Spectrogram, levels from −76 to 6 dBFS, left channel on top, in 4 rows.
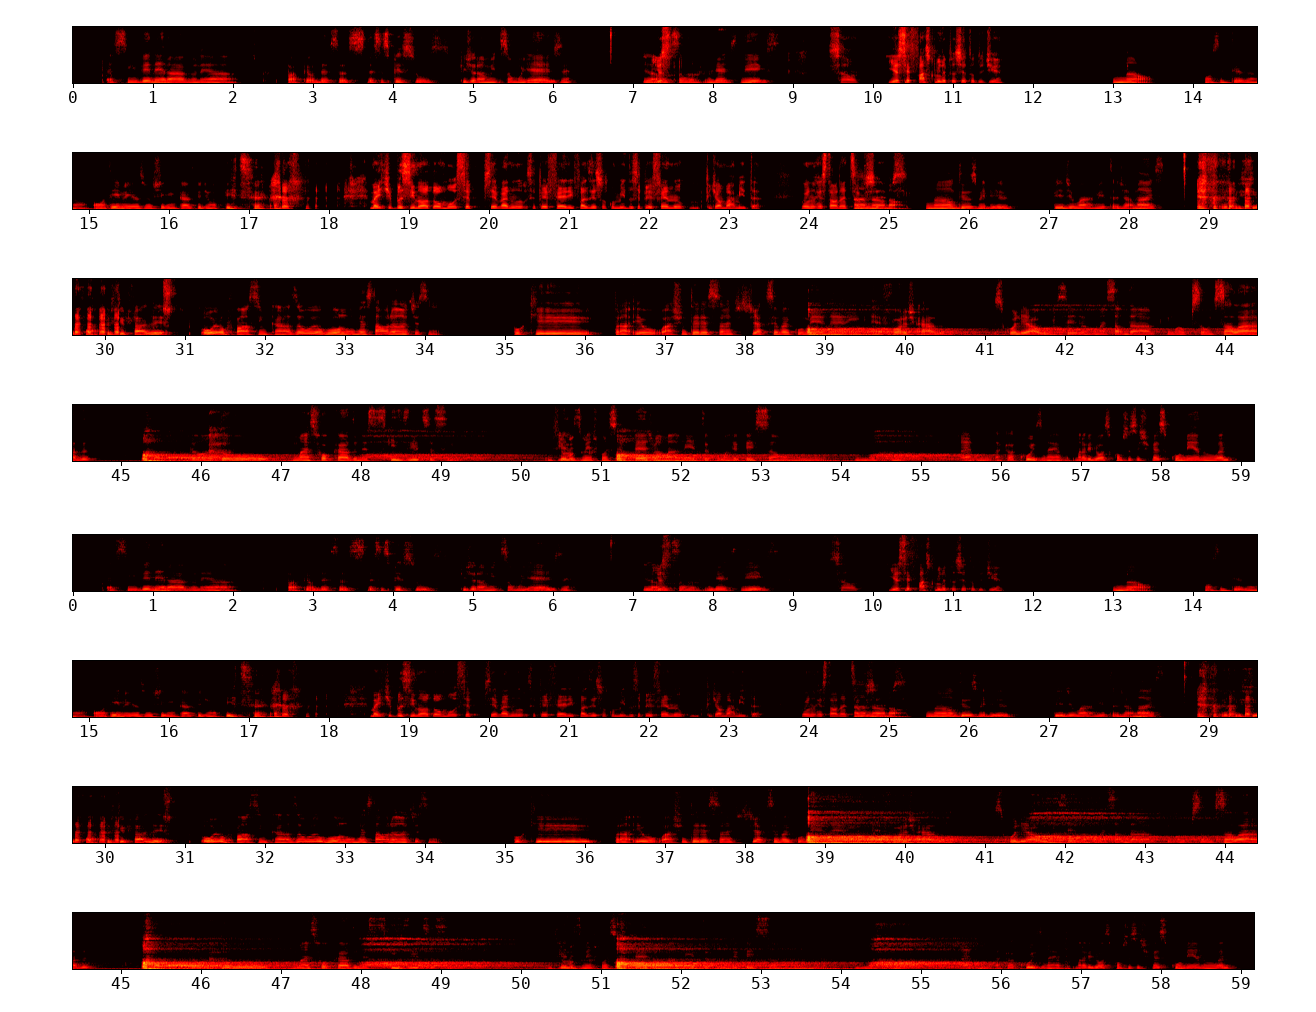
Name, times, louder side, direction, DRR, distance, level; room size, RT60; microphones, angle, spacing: voice 1, 0.4-2.0 2.7-6.3 7.1-8.8 13.0-13.5 14.1-17.4 24.6-25.2 25.5-26.5 27.1-28.4 29.2-30.8 31.2-34.2 35.1-36.1 36.4-40.5 41.1-44.6 45.9-46.9 47.1-49.3 50.3-53.9 54.2-54.8 55.5-58.8, left 2 dB, 45° left, 0.7 m, -42 dB
voice 2, 7.2-7.8 9.1-9.2 9.5-9.8 10.2-11.6 17.3-17.7 18.2-25.2 28.8-30.2 30.7-30.8 46.1-46.4 50.5-50.7, left 8 dB, 70° left, 0.4 m, -42 dB
sound 1, 38.7-56.9, right 4 dB, 45° right, 0.4 m, -37 dB
7.9 x 6.8 x 4.6 m
head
